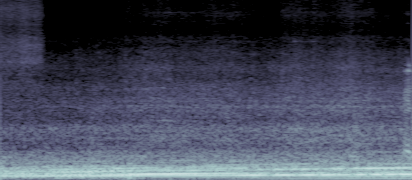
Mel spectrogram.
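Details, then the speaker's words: Car after brake repair (banjo bolt checked, firm pedal): a low, steady drone under road rumble that firms up as speed builds. Wheel bearing hum. "so the brake pedal feels great car stops just fine but man this car sounds rough just when you start to get up to speed you could definitely hear that wheel"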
